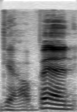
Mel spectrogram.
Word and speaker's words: Gaoben: Now everyone's settled on pinyin, but in Wade Giles, K is pronounced with a G. So Gaoben, even though it's spelled Kao, it's still pronounced Gao Ben.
